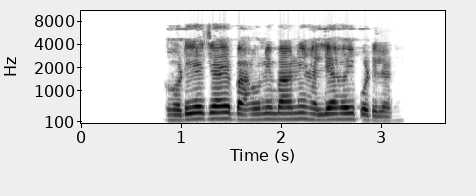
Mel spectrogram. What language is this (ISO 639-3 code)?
ori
